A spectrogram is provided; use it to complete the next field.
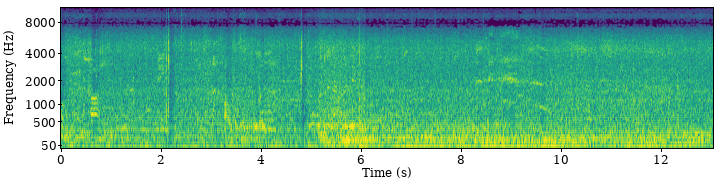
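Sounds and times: low engine hum: 0.0 - 13.0
rooster crowing faintly: 8.2 - 10.1.

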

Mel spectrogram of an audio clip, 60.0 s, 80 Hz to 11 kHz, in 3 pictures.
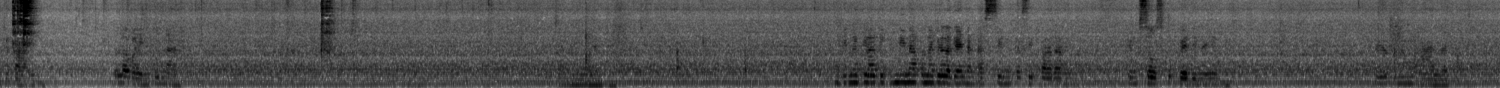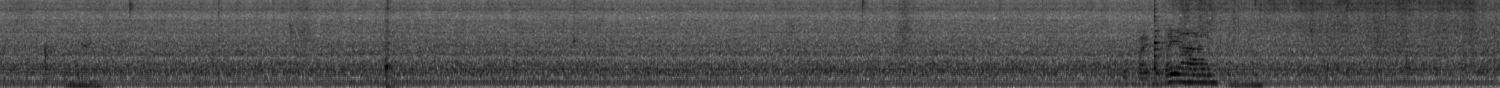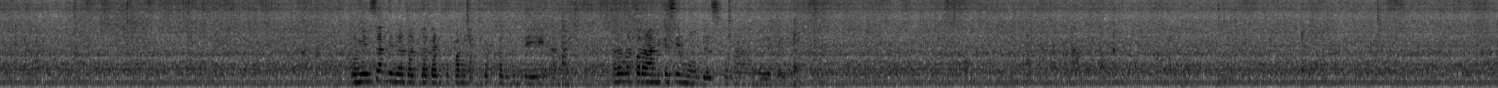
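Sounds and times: frying sizzle: 0.0 - 59.9
mechanical hum: 0.0 - 59.9
egg sizzling in a pan: 35.8 - 59.9.

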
